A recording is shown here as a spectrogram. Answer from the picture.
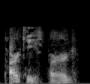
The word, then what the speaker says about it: Parkersburg: Let's travel to Parkersburg, West Virginia, or as it is pronounced in those parts, Parkiesburg.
